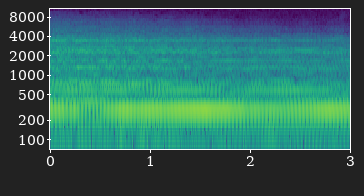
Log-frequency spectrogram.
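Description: A distorted electric guitar with its low E string tuned down to drop D, a single low note ringing out loud and sustained with effects, no talking.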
